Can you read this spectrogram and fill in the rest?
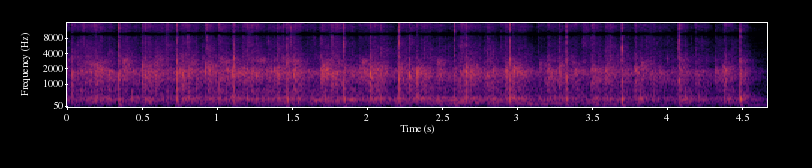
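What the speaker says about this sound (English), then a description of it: "A round of applause for Manuel Feller" Studio audience applauding at an alpine ski race talk show in Sölden, Austria, with steady dense clapping throughout, near and moderately loud, with no talk over it.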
